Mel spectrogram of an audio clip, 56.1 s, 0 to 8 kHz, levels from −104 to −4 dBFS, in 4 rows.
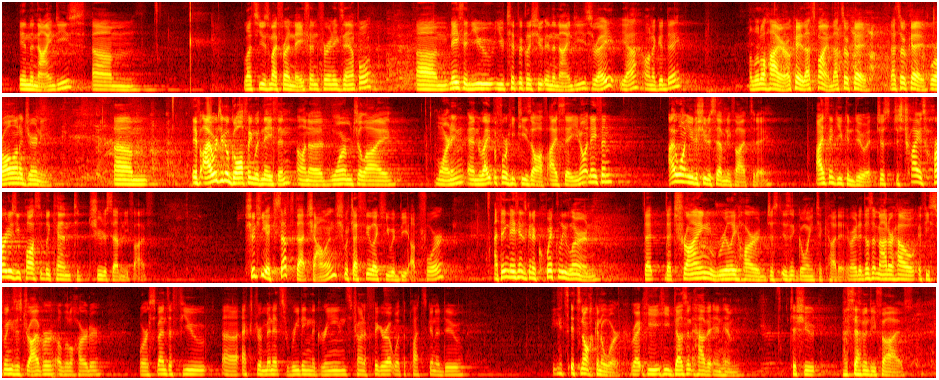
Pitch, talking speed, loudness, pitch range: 140 Hz, 190 wpm, -26 LUFS, 125-155 Hz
